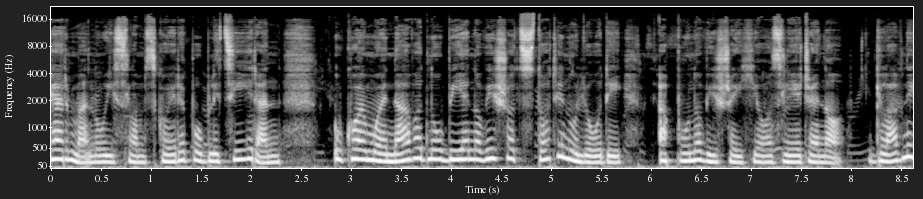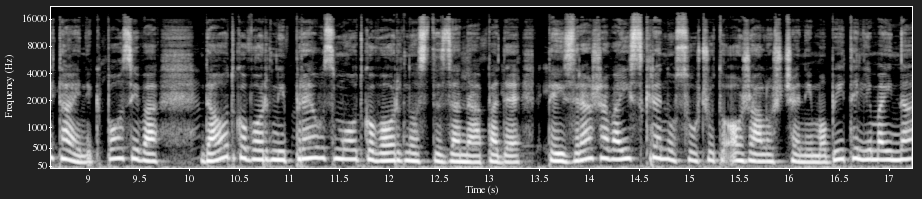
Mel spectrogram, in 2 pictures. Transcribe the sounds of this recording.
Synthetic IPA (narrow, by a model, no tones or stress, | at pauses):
eɾmanuislˠamsko̞jɾe̞publit̪siiɾan | uko̞jemuje̞naːʋo̞d̪no̞ubije̞no̞ʋiʃeod̪st̪o̞t̪inuʎuːd̪iapuno̞ʋiʃe̞jixjeozljed͡ʑe̞no̞̰ | ɡlˠaʋnit̪aːjnikpo̞ziːʋa | d̪ao̞d̪ɡo̞ʋo̞ɾnipɾe̞uzmuod̪ɡo̞ʋo̞ːɾno̞st̪zanaːpad̪e̞ | t̪e̞izɾaʒaːʋaiskɾe̞nusut͡ʃut̪o̞̰ʒalˠo̞ʃt͡ɕe̞nimo̞biːt̪e̞ʎimaina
